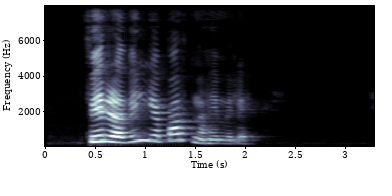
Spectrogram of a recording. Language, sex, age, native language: Icelandic, female, 20-29, Icelandic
